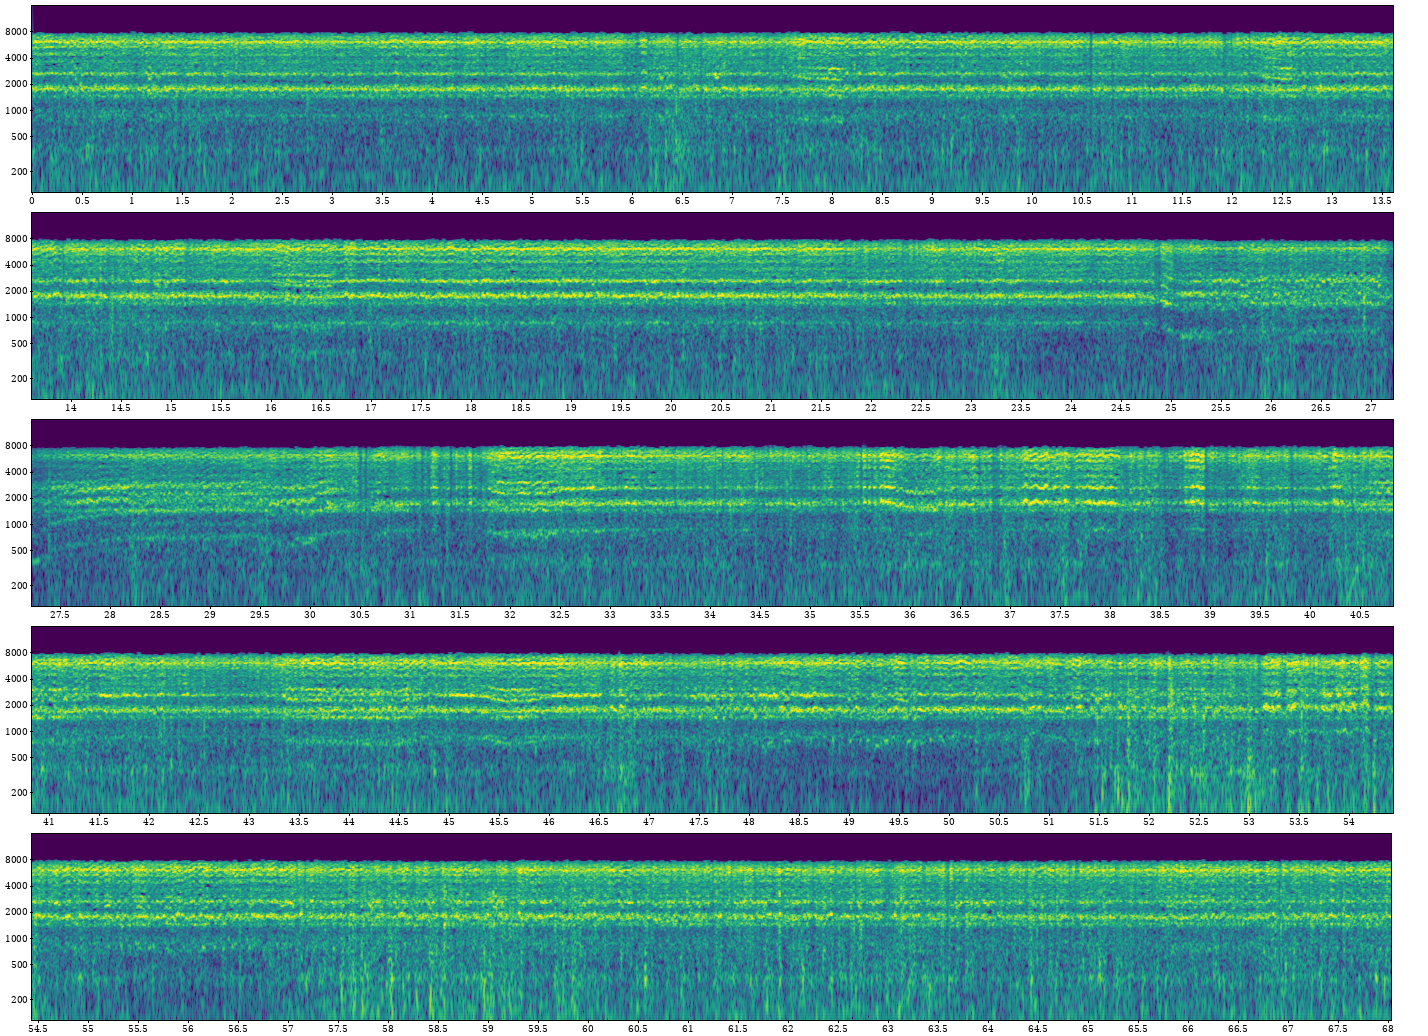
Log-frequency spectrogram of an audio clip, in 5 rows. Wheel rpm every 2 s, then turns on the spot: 230, 230, 230, 230, 230, 230, 230, 230, 220, 240, 230, 230, 190, 150, 160, 220, 230, 230, 230, 230, 220, 230, 220, 220, 220, 220, 230, 230, 230, 230, 230, 230, 230, 220.
none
